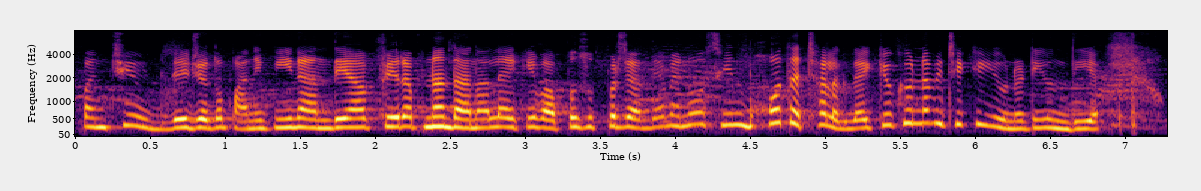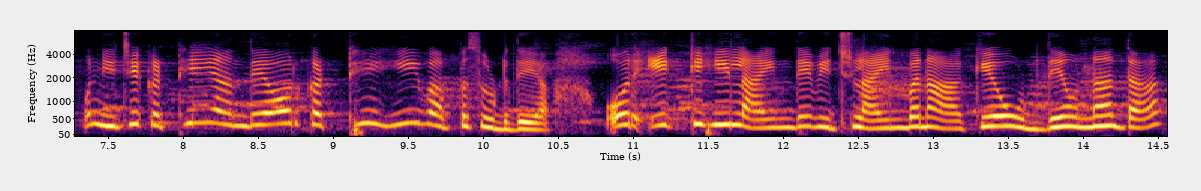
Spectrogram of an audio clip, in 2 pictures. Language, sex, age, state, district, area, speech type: Punjabi, female, 30-45, Punjab, Ludhiana, urban, spontaneous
